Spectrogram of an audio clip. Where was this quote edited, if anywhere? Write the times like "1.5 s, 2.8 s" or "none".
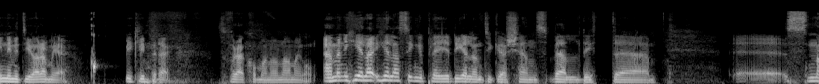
none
